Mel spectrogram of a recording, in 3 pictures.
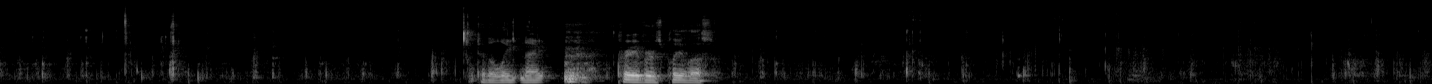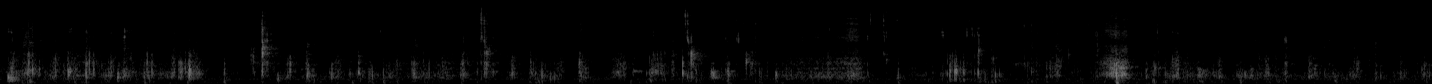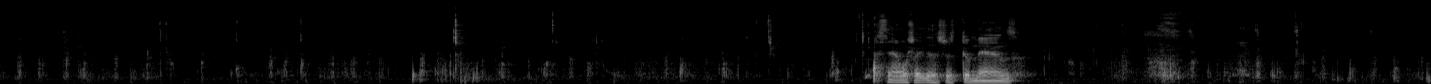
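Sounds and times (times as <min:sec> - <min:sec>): crunchy chewing: 0:07.1 - 0:37.4, 0:39.0 - 0:42.9.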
